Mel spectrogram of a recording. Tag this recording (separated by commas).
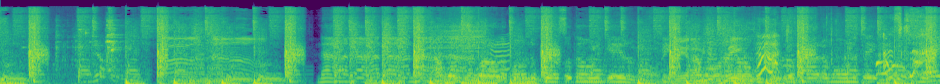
Speech, Music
